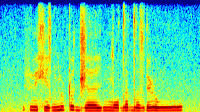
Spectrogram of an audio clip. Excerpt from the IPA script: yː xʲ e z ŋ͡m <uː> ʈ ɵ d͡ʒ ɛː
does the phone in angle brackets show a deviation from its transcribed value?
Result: yes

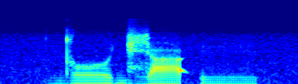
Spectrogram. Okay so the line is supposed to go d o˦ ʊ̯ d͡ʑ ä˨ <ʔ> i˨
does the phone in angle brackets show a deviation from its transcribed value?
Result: no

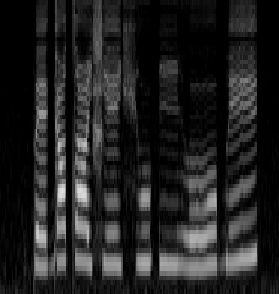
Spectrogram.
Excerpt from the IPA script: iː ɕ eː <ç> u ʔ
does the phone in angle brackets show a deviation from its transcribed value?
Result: no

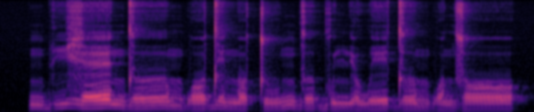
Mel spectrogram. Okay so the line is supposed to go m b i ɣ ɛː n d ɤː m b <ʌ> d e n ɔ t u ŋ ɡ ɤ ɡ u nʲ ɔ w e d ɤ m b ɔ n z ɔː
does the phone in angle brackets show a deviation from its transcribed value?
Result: yes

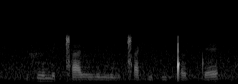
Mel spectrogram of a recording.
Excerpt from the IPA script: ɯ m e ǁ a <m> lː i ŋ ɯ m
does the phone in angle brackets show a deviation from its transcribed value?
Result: yes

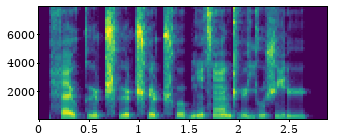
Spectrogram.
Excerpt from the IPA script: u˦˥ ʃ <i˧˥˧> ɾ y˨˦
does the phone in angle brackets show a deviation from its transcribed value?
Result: no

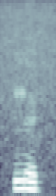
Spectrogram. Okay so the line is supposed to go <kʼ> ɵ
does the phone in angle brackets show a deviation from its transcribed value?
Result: yes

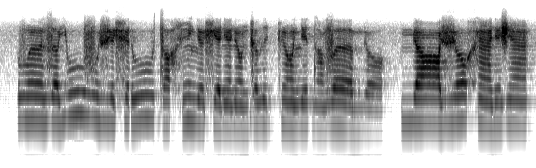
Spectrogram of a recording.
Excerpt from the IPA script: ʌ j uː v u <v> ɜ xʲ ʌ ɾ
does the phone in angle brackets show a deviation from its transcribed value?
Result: yes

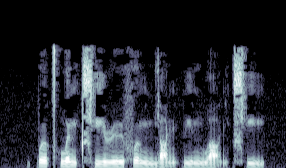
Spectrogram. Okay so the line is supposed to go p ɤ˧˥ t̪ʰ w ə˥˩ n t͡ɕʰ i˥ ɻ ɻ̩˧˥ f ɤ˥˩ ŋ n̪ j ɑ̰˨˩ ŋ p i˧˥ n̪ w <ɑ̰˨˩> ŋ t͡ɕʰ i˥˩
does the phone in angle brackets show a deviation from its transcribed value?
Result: no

